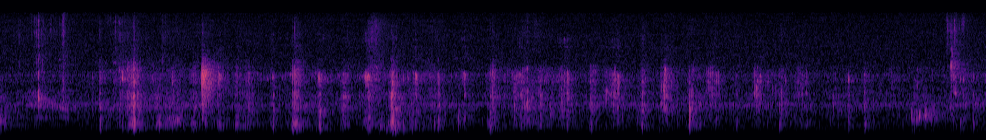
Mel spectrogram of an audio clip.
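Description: A person chewing a mouthful of bacon-wrapped bluegill with crispy, burnt bacon: faint, irregular small clicks and crunches of chewing, with a sharper one about two seconds in.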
